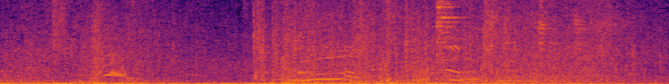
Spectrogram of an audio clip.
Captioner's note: shrieks in pain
